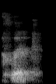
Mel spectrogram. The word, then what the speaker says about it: creek: Cross Creek was the one where, Crick, come on, say it like we do.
